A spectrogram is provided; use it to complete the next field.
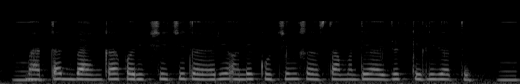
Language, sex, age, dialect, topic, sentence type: Marathi, female, 18-24, Varhadi, banking, statement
